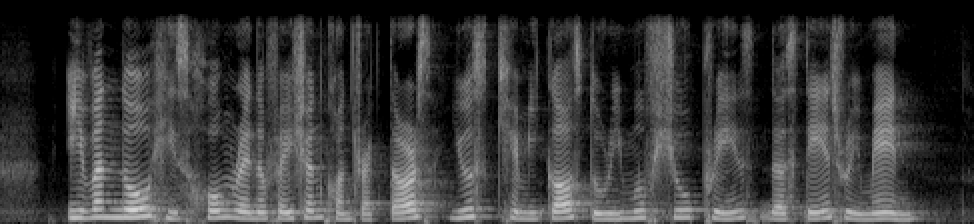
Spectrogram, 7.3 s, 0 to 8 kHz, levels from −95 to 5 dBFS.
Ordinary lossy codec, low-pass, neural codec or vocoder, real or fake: none; 7.2 kHz; none; real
